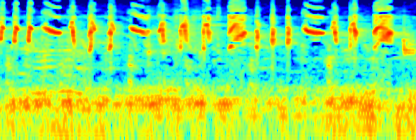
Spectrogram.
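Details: Long-tailed shrike in lively song with canary and labet imitations: a varied jumble of clear whistled slurs, short chips and buzzy notes, switching quickly from one to the next.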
